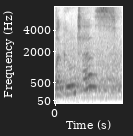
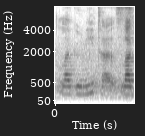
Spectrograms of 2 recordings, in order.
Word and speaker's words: Lagunitas: We're also going to be drinking a little something from Lagunitas Brewing Company. Lagunitas. Oh, it even has the pronunciation right on the bottle.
